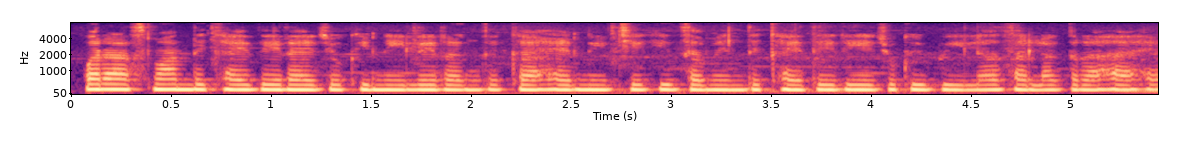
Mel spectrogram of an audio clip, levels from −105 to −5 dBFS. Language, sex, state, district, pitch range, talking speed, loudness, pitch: Hindi, female, Bihar, Patna, 200-210 Hz, 275 wpm, -14 LUFS, 205 Hz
